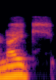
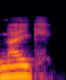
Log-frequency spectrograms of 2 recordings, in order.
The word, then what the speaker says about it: Nike: I took Greek. It's Nike. I promise. All right. Uh LEGO has officially revealed the next set of uh their next set in their multi-year partnership with Nike.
